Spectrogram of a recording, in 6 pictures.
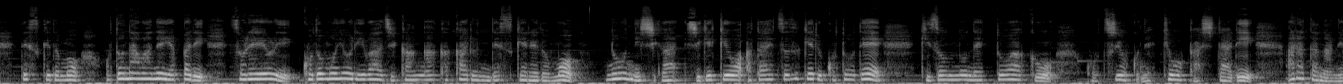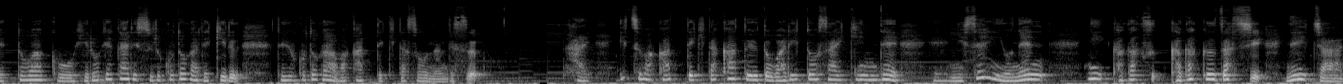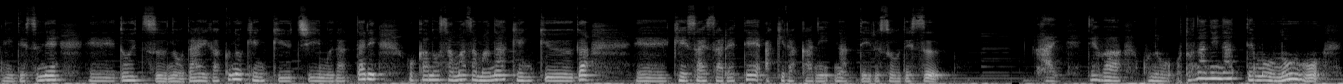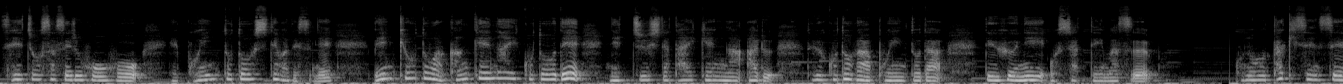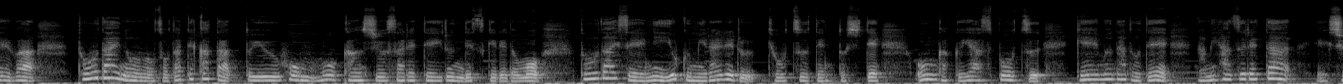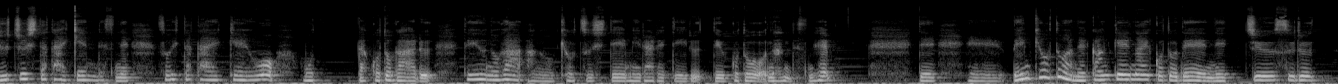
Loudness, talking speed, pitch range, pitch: -26 LUFS, 290 characters per minute, 160-225 Hz, 195 Hz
